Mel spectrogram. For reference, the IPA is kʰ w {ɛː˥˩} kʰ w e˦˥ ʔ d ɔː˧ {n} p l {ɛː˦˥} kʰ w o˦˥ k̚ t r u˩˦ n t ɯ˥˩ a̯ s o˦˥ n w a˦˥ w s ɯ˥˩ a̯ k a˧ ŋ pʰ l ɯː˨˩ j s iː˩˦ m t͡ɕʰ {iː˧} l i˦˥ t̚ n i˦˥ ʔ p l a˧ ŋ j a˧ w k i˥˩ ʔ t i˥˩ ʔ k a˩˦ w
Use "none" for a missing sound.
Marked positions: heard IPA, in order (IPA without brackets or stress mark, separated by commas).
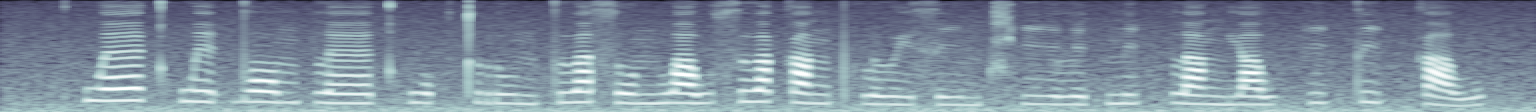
ɛː˥˩, m, ɛː˦˥, iː˧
